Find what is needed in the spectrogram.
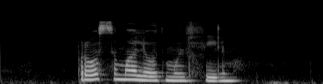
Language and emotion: Russian, neutral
